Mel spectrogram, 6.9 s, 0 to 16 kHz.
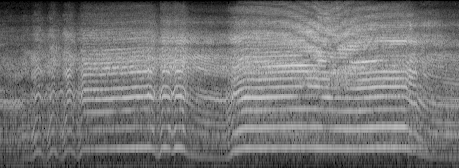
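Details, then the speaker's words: HPI Savage GT6 nitro RC with F4.6 engine: high-pitched blips, then one steady screaming pitch at full throttle with no drop for a gear change; two-speed transmission stuck in second despite tightening, not shifting. "But I'm fairly sure that it is definitely stuck in second."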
